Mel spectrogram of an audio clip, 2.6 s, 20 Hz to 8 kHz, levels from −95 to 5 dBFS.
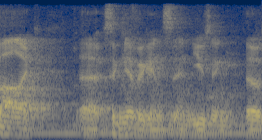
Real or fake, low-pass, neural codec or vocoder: real; 7.2 kHz; none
